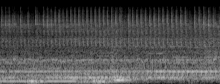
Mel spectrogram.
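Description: Rapid ratcheting clicks of a prize wheel being spun, a dense, steady run of mechanical ticks that holds at a fairly even pace and loudness for the whole stretch, with no voices.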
